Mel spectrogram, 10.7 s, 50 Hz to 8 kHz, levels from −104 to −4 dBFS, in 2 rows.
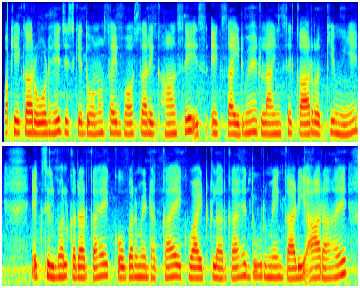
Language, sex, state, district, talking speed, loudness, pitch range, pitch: Kumaoni, female, Uttarakhand, Uttarkashi, 235 wpm, -21 LUFS, 175-195 Hz, 185 Hz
